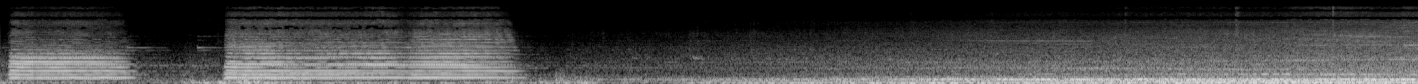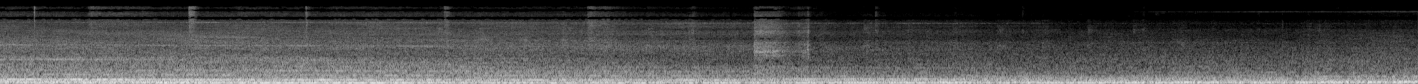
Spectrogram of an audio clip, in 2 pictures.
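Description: A BNSF GE diesel locomotive's air horn sounds a multi-note chord in two blasts, a short one and then one about three seconds long. The locomotives' diesel engines then pass with a rising, steady rumble, followed by the clatter and rolling noise of a double-stack intermodal freight train going by.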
